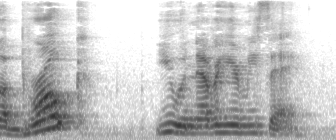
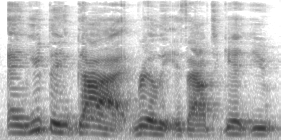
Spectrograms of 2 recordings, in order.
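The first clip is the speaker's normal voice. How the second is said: ordinary talk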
